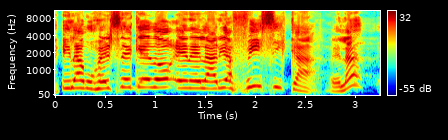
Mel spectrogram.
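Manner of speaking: loud, high fiery preaching; a loud sermon climax; full-force preaching. Acted. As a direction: preach it out with everything.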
